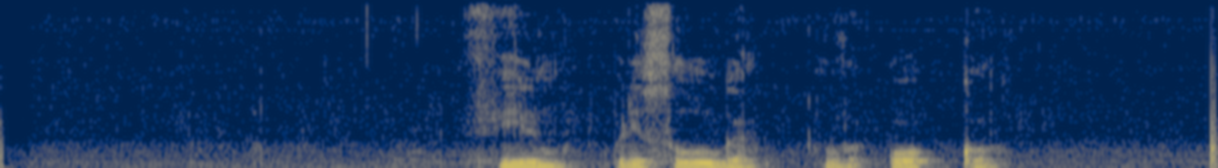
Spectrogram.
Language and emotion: Russian, neutral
